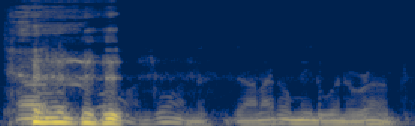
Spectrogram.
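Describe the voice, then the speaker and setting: A man's voice: lowish voice, lively intonation, rapid-fire, warm tone, lightly acted. An actor playing a skeptical man who placates and probes a troubled stranger, hesitant and conversational, in a 1950s radio drama. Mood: casual, coaxing. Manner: hesitant interjections, conversational questioning. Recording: muffled, faintly noisy vintage radio recording.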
